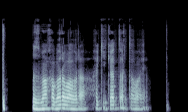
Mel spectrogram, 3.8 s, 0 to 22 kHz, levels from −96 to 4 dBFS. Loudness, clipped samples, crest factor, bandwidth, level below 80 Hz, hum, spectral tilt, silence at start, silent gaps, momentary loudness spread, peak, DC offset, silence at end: -17 LUFS; under 0.1%; 18 dB; 9.4 kHz; -52 dBFS; none; -7 dB/octave; 0.05 s; 0.24-0.64 s; 12 LU; 0 dBFS; under 0.1%; 0.8 s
